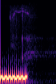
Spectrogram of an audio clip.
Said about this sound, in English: So I'm going to see if he'll answer the phone.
